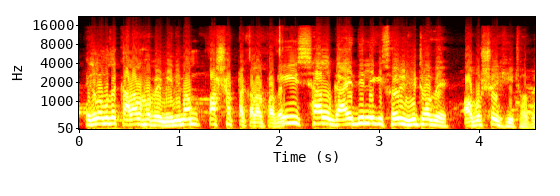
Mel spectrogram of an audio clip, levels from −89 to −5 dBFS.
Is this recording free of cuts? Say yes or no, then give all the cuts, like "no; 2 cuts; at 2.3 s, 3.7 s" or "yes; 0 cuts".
no; 1 cut; at 2.0 s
